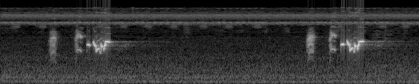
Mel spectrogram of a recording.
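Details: Captive decoy sooty-headed bulbul calling a rival to lure wild ones: two matching phrases, each of two dry clicks and then a short fluty, bubbling chirp, about two and a half seconds apart.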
